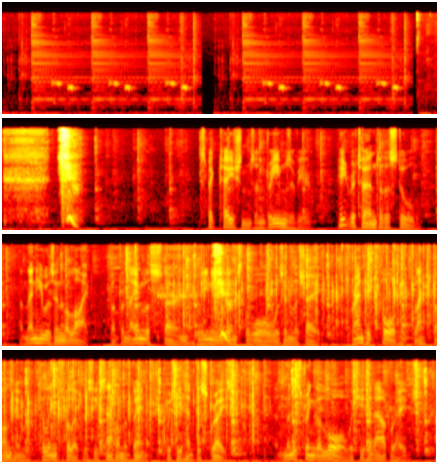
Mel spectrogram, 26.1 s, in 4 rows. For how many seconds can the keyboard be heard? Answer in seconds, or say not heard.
8 s.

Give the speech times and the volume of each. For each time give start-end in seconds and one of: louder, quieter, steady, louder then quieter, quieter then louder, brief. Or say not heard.
9.5-26.0 steady.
